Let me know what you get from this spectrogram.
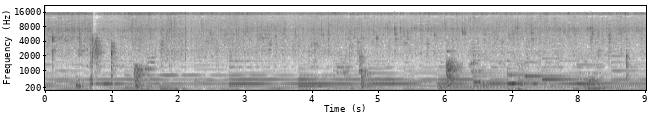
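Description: Sliced shallots, garlic, chillies and curry leaves sizzling in hot oil in a non-stick wok, with scattered pops and a spatula stirring through them at the start.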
